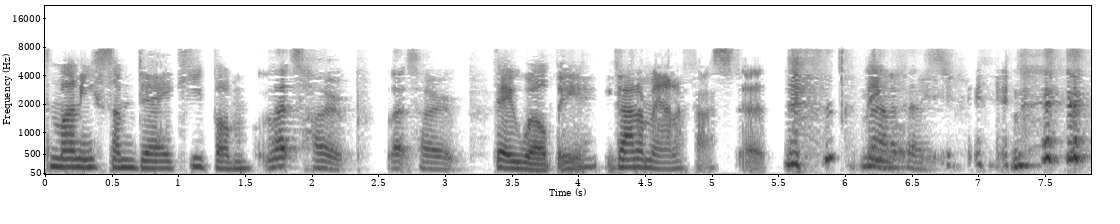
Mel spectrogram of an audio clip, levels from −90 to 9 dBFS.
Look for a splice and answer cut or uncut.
uncut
